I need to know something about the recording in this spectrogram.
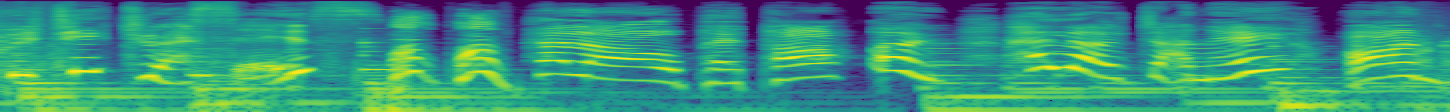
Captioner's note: barks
